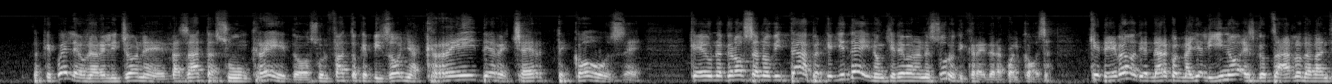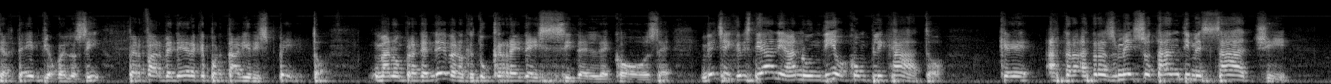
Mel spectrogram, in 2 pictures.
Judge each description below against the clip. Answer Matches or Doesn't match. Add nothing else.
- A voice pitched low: Doesn't match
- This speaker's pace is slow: Doesn't match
